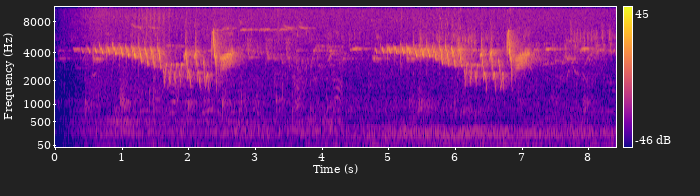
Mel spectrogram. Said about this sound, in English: Birds from Flanders sing a song which ends with a particular flourish, which Flemish finch keepers, known as finconeers, call a suskevit. Have a listen to this and see if you can pick it up.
